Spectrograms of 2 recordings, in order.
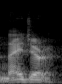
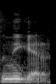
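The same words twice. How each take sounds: First: The word is said with a non-Latin pronunciation. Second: The word is said with a Latin pronunciation. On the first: The speaker calls it wrong. "not Niger" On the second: The speaker calls it right. "If you are using the Latin pronunciation, then it is pronounced Niger"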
